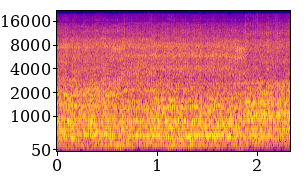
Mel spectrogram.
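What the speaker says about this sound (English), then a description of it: "It's a real nice table saw." A DeWalt 8.5 inch table saw runs loud and close, its blade whining steadily through a cut in a stud with a dense, even roar that holds for a couple of seconds.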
